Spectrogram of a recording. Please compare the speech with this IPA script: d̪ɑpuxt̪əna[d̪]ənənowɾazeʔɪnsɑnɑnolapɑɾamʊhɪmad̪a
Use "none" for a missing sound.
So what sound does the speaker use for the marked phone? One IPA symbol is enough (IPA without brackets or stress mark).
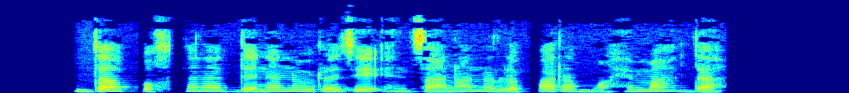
d̪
